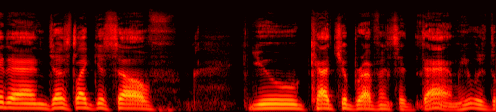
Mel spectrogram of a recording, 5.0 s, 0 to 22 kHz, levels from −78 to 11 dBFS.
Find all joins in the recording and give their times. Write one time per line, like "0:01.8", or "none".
none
